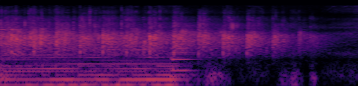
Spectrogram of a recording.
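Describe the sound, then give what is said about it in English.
A crowd claps steadily, a dense patter of many hands, while a sustained musical chord holds underneath for the first half before the applause thins and tapers off. “Nobody can clap that.”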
